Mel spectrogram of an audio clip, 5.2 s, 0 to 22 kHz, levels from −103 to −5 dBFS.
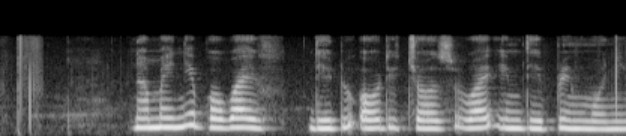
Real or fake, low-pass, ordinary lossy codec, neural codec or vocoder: real; 7.2 kHz; none; none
